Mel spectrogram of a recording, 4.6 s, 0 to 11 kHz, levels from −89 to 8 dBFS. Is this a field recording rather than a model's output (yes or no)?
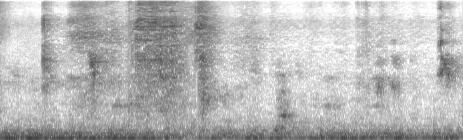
yes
